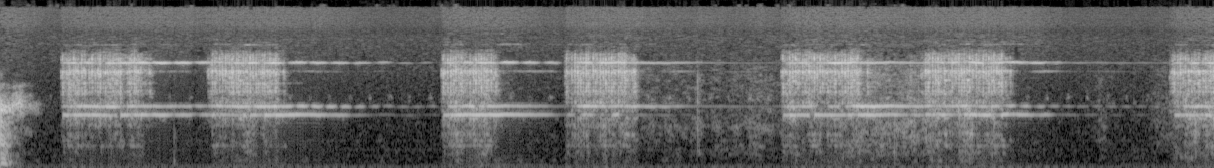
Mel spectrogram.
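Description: An old telephone bell rings in repeated double bursts, three pairs separated by short pauses, loud and close with no voices over it.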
